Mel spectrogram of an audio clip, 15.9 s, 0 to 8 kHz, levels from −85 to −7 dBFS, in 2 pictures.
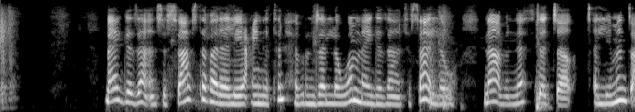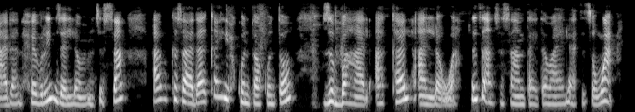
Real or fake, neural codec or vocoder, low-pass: real; none; 7.2 kHz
